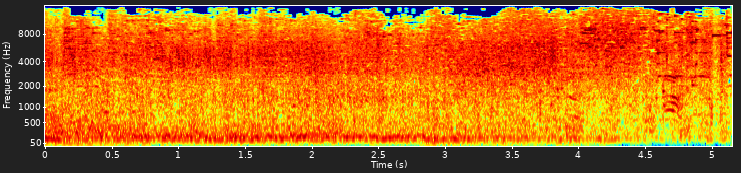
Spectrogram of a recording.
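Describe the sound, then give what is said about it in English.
Loud, continuous cinematic explosions with heavy rumbling and crashing, shattering debris, sustained and dense for several seconds without a break, with no clear talking over it. “So many explosions.”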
